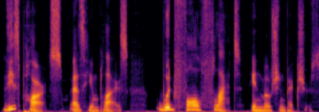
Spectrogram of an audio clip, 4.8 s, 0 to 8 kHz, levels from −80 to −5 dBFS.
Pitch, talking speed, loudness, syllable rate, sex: 140 Hz, 140 wpm, -21 LUFS, 3.9 syllables/s, male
